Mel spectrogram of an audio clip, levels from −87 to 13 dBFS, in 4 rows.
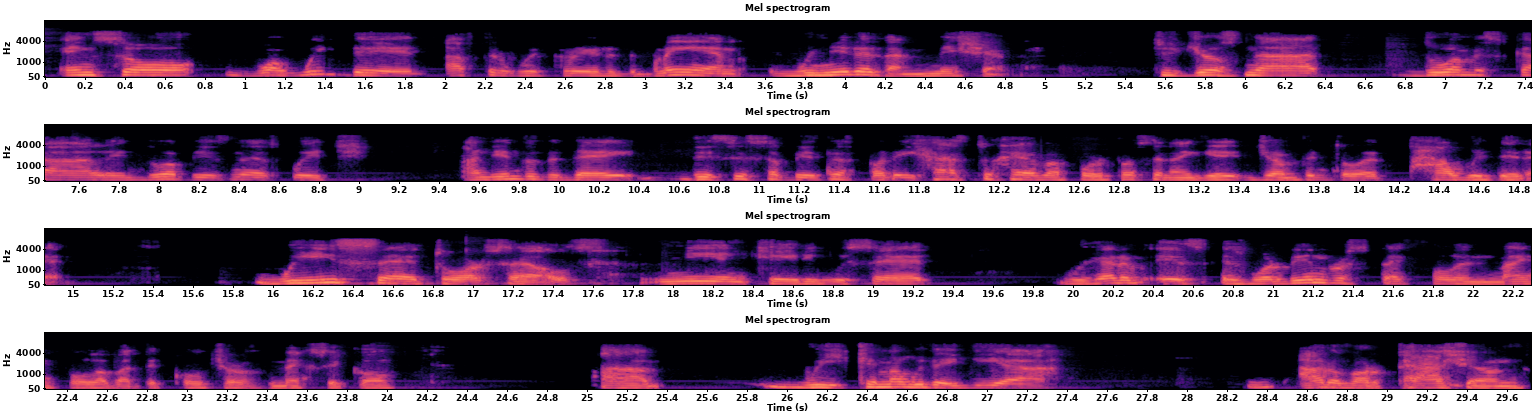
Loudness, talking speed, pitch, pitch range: -20 LUFS, 175 wpm, 135 Hz, 120-155 Hz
